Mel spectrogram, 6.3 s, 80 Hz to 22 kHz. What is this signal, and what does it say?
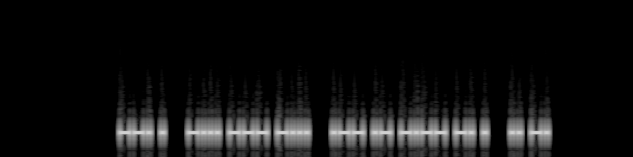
Morse code, heard as a keyed tone, about 34 wpm, 700 Hz. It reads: GE BOB WAYNE IN
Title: K1USN SST QSO Practice - 35wpm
